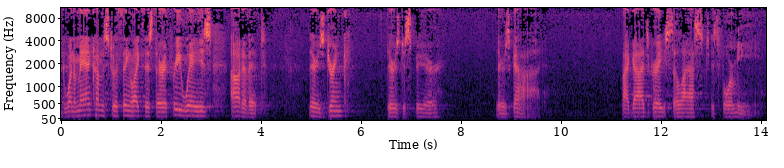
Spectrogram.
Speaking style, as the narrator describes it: he said

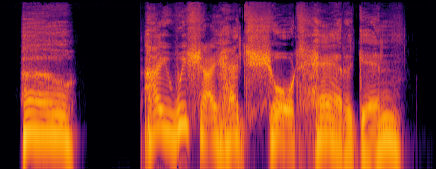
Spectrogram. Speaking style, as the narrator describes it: sighed Cuthbert

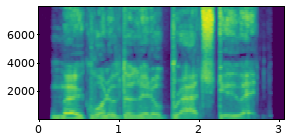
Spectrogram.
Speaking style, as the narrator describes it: grunted John

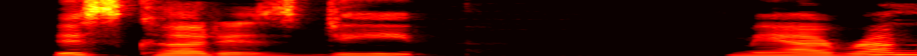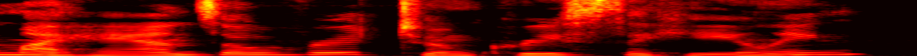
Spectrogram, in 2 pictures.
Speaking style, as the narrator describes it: asked

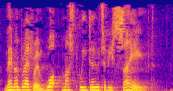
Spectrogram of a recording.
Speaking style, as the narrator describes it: They cried out

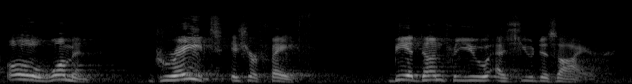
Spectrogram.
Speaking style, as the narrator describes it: Jesus finally, at last, cried out

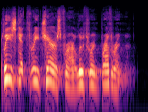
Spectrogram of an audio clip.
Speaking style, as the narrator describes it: The priest whispered to the altar boy

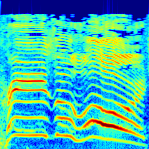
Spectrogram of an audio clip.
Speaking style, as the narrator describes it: cried out

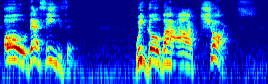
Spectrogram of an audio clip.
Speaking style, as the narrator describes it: The captain snapped back

